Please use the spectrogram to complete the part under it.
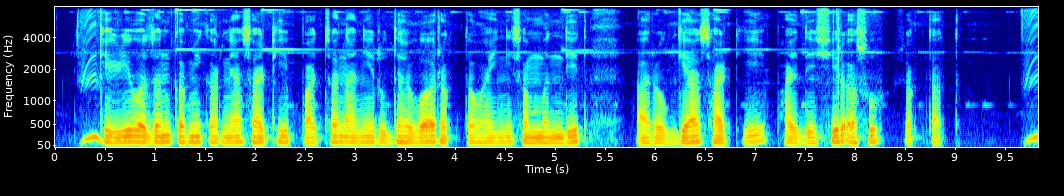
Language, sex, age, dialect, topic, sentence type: Marathi, male, 18-24, Varhadi, agriculture, statement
